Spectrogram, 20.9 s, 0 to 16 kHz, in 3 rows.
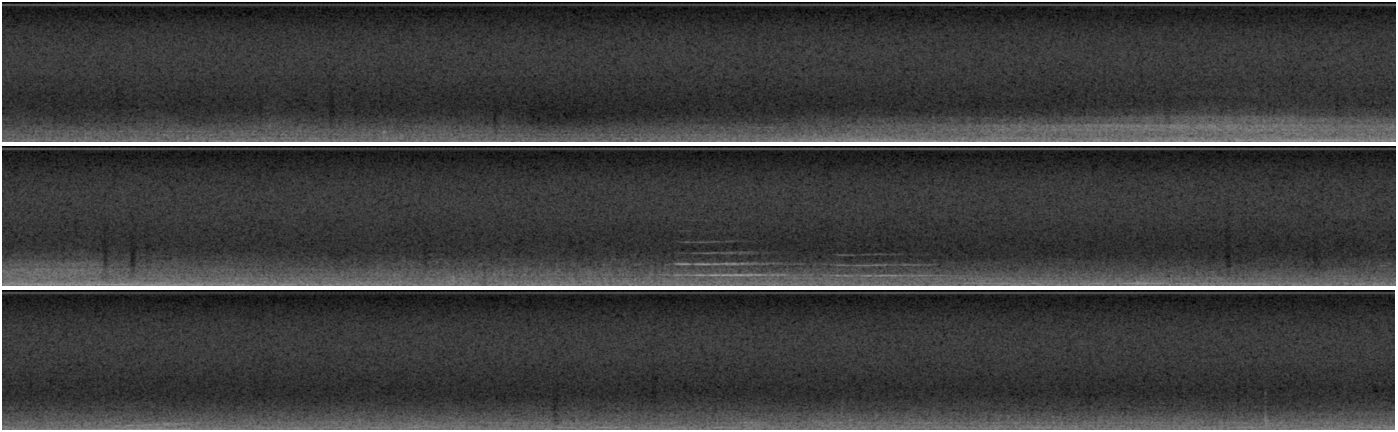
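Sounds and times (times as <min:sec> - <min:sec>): street traffic: 0:00.0 - 0:20.9
lorry diesel engine rumbling: 0:03.5 - 0:20.9.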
